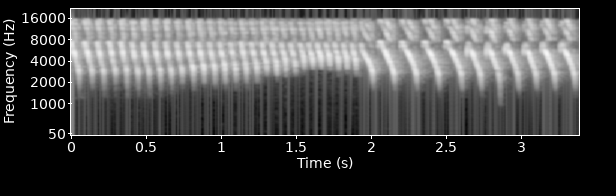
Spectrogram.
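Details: Canary in energetic, long, richly varied song, used to prompt other birds to sing or to tutor them: a fast rolling trill of sharp downward-sweeping notes, roughly fifteen per second, then slower, wider descending slurred notes. No other sounds.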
